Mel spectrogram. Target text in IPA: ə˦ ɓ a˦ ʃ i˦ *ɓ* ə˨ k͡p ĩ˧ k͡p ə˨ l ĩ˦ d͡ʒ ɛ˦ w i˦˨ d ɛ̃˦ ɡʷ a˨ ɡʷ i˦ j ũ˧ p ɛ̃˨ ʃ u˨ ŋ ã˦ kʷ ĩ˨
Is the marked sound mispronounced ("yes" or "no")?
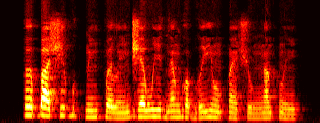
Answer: yes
